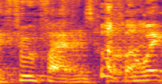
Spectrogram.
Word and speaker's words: Foo Fighters: And he comes up, and he's like, he asked us if the accent was on Foo or Fighters? And we know who he is. Like, of course, we know how he speaks. And we said, the accent is on Fighters, actually. So he goes up, he's like, ladies and gentlemen, Foo Fighters.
